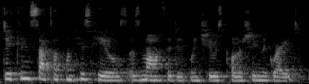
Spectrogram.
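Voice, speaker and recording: A woman's voice: mid-range voice, fast talker. A woman narrating a children's novel as a storybook reader, in scripted read-aloud style. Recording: echoey room.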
